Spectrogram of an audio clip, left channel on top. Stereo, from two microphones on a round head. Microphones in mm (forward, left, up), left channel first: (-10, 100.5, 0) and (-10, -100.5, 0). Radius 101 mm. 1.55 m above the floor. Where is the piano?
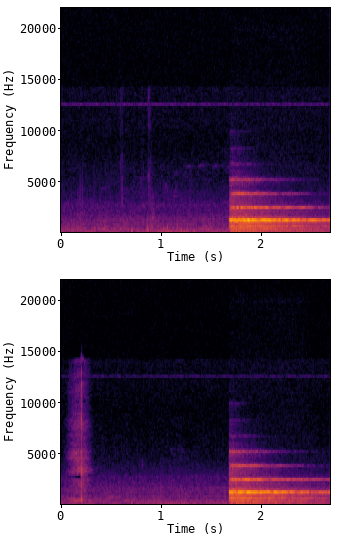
35° right (ahead or behind), 0.7 m.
